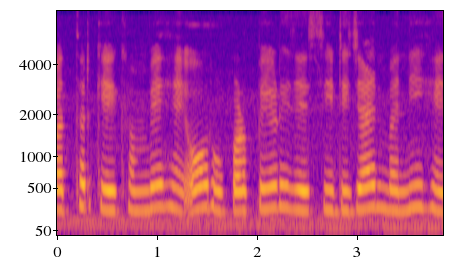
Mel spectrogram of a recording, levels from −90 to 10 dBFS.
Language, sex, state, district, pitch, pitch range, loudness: Hindi, female, Himachal Pradesh, Shimla, 245 Hz, 235-260 Hz, -15 LUFS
